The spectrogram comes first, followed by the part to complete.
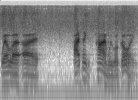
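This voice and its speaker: An actor in a 1930s radio drama playing a terse, guarded gang boss who passes as a gentleman. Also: low voice, normal speed, poor audio. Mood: guarded, uneasy. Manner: terse, evasive, hesitant. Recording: hissy, humming 1930s radio broadcast.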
